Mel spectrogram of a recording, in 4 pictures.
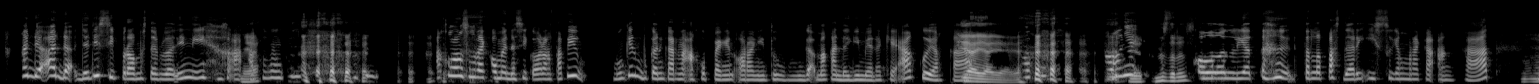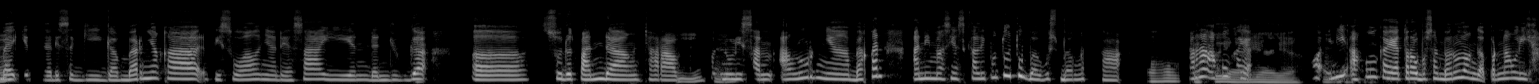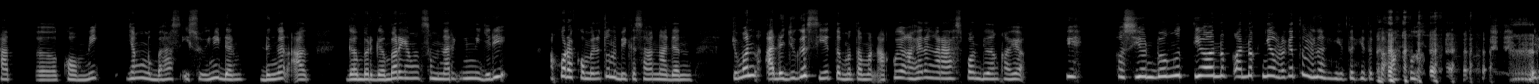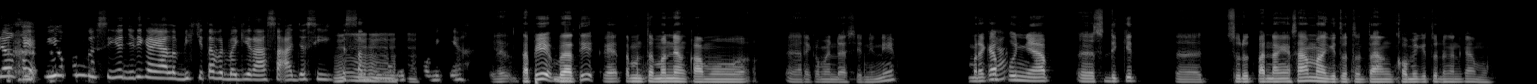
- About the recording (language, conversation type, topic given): Indonesian, podcast, Pernahkah sebuah buku mengubah cara pandangmu tentang sesuatu?
- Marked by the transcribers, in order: chuckle; laugh; laugh; chuckle; in English: "recommend-nya"; laughing while speaking: "bilang gitu gitu ke, aku"; laugh; chuckle; "punya" said as "punyap"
